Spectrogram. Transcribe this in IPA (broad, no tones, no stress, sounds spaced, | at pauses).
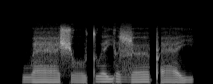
w æː ʃ oː tʷ ɛː j ə ɮ œː pʼ æː j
